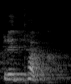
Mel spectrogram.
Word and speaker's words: पृथक: पृथक। वापस देखेंगे इसको उच्चारण को।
